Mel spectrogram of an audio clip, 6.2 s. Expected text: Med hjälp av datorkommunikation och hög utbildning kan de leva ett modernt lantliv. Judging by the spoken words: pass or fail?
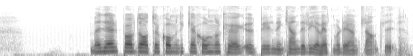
pass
